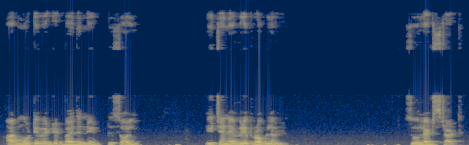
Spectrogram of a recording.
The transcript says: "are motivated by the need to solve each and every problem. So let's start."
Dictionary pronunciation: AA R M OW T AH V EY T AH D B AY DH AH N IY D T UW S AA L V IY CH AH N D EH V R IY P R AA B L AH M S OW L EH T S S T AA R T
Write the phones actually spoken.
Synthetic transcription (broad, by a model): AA R M OW T AH V EY T AH D B AY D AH N IY D T UW S AA L V IY CH AH N D EH V R IY P R AA B L AH M S OW L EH T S S T AA R T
